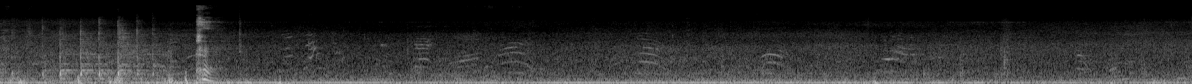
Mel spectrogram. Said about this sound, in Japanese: 聞こえてますでしょうかちょっと波の音がうるさいかな波の音をちょっと BGM にねライブしたいなと思ってちょっと今ビーチに来てます声聞こえてますかねちょっと波の音がうるさいと聞こえないかもしれないですけど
